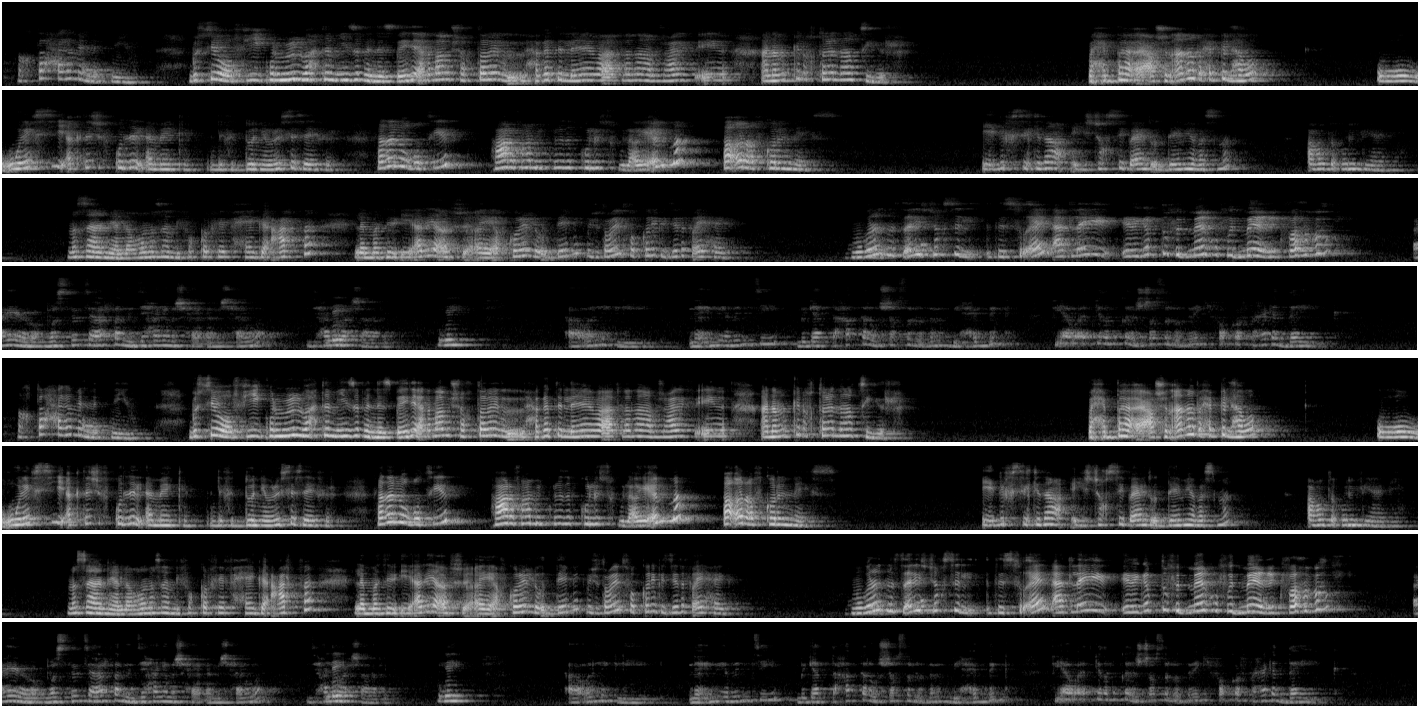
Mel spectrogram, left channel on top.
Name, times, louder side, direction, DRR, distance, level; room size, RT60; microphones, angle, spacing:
voice 1, 0.2-9.0 10.9-12.6 13.7-18.7 19.1-21.0 21.4-22.2 24.0-26.5 27.2-28.2 29.0-35.6 36.8-37.5 37.8-41.6 45.7-45.9 46.8-47.1, right 3 dB, 65° right, 10 dB, 1.1 m, -22 dB
voice 2, 36.7-37.1 37.5-37.6 42.4-45.1 45.5-46.3 48.1-48.9 49.3-52.4 53.0-55.6, right 1 dB, 35° right, 5 dB, 2.6 m, -34 dB
11.0 x 10.0 x 9.4 m, 0.78 s
head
